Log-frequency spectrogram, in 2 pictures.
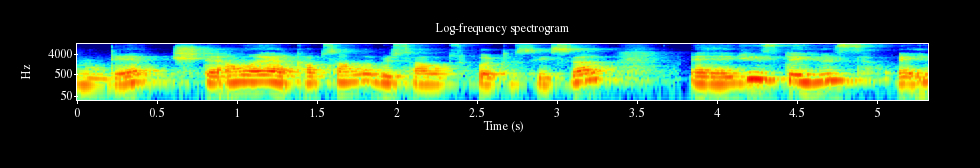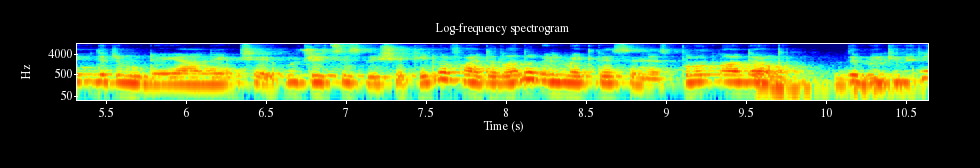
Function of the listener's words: taking over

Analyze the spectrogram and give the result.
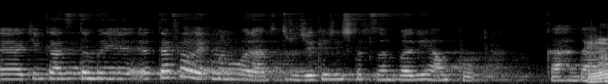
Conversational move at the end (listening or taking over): taking over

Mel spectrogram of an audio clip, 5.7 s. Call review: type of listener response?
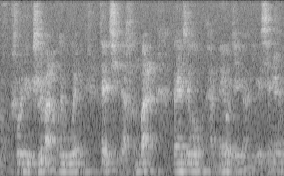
taking over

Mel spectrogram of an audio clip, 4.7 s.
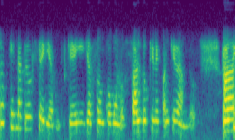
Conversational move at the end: listening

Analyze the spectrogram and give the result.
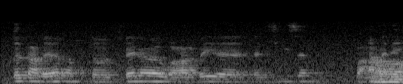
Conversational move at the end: taking over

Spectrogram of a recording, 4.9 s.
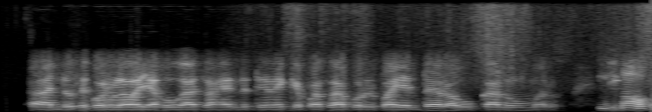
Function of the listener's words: taking over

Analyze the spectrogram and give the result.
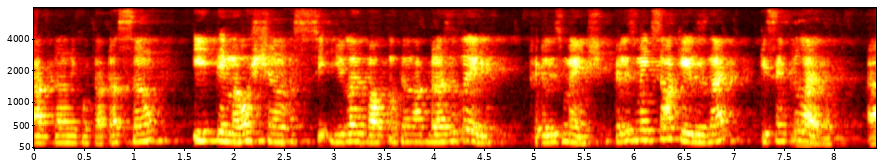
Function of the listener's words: listening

